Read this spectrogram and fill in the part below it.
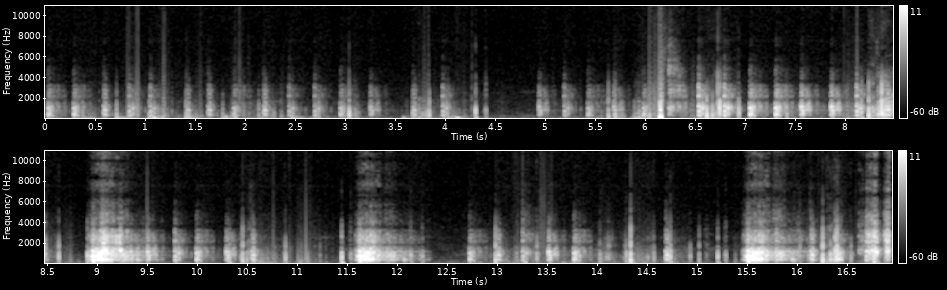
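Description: Footsteps thud quickly and evenly on the ground.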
